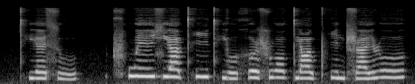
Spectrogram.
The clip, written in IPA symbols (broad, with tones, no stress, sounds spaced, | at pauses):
t̪ʰ j ɛ˧˥ s u˨˩˦ | ʈ͡ʂʰ w e˥ ɪ̯ ɕ j ä˥˩ t̪ʰ i˥ t̪ʰ j o˨ ʊ̯ x ɤ˥˧ ʂ w ɔ˥˧ t̪ j ɑ˥˧ ʊ̯ pʰ i˥˩ n ʂ a˧˥ ɪ̯ ɻ o˥ ʊ̯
